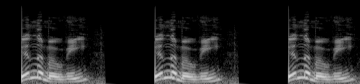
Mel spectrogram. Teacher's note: a little bit more stress movie and pitch goes up because he's not done talking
